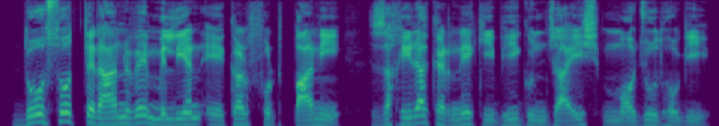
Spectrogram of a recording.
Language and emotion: Urdu, neutral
